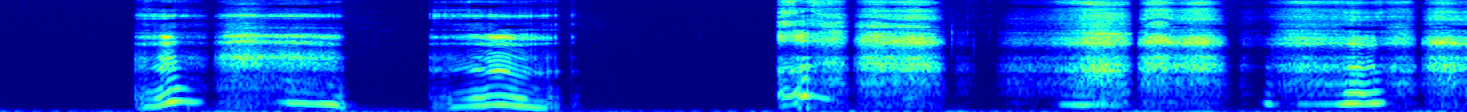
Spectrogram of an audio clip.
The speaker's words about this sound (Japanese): 脇の下に鼻息すごく立てる。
